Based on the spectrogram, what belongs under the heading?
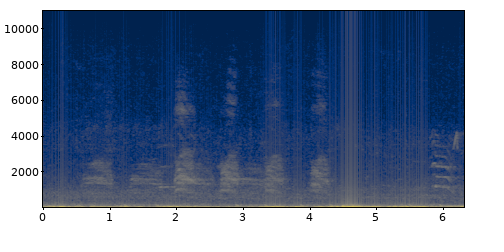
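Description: A bird calling in a series of about six separate calls, with another short call near the end, over wind rumbling on the microphone.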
